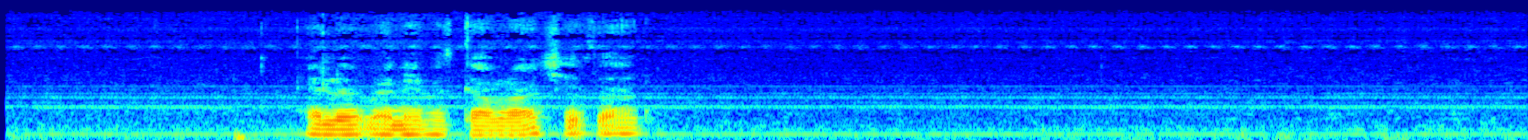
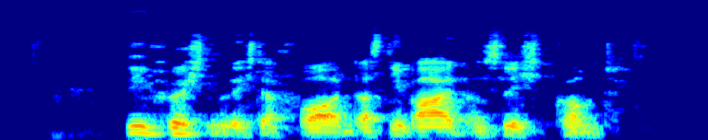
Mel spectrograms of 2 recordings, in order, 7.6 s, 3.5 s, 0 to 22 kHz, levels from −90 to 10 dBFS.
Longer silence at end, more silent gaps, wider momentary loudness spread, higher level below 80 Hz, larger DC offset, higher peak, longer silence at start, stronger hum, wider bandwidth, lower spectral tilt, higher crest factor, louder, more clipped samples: first, 4.4 s vs 0.55 s; neither; first, 25 LU vs 11 LU; first, -46 dBFS vs -68 dBFS; neither; about the same, -2 dBFS vs -2 dBFS; first, 1.15 s vs 0.65 s; neither; first, 16 kHz vs 9.2 kHz; first, -8 dB/octave vs -6.5 dB/octave; about the same, 20 dB vs 20 dB; first, -17 LUFS vs -22 LUFS; neither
